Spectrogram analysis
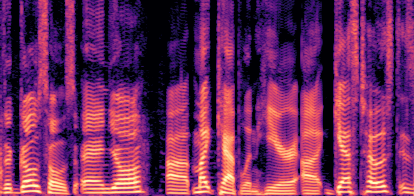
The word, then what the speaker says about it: Myq Kaplan: So Mike Kaplan is spelled MyQKaplan at Mike Kaplan on all the places.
